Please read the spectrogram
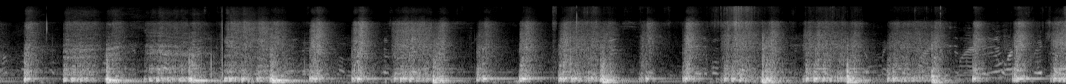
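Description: A marching band's drum section, snare and bass drums, beating a steady marching rhythm for a funeral procession march.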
